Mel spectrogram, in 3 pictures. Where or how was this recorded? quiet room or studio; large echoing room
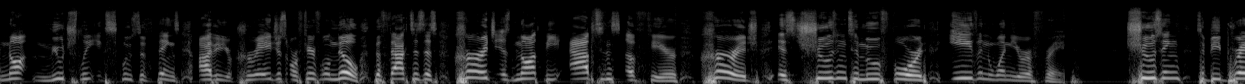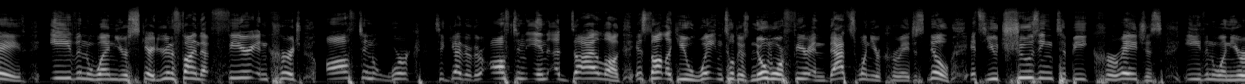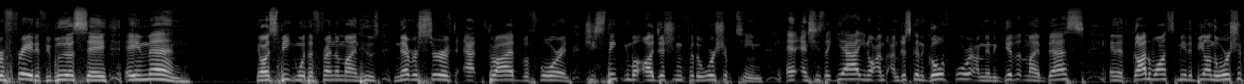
large echoing room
